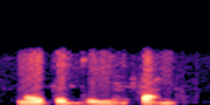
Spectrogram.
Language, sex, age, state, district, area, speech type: Hindi, male, 60+, Uttar Pradesh, Ayodhya, rural, conversation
